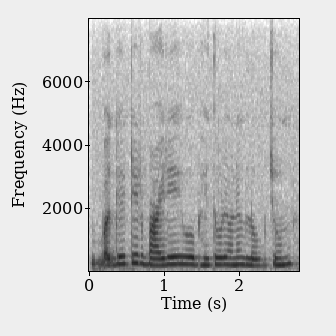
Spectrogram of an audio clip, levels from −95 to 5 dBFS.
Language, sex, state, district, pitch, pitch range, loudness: Bengali, female, West Bengal, Cooch Behar, 225 Hz, 210-235 Hz, -15 LUFS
